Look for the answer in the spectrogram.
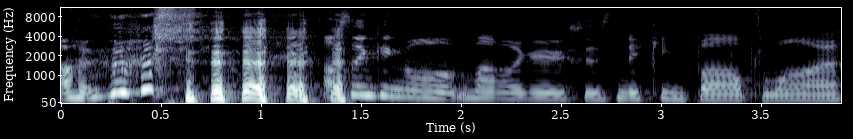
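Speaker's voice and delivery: loud words bubbling with laughter; laughing while talking. Real, not acted. Friend pitching a wartime goose plot, laughing loudly. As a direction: push the idea out through a real laugh.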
